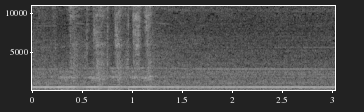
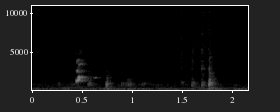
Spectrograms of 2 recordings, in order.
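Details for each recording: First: Curb-find old Bissell PowerForce Bagless 6594 upright vacuum, first run before refurbishing; steady high whine, smooth wind-down after switch-off, bearings okay, fan not off balance, no buzzing or vibration: tired but serviceable motor. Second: Bissell PowerForce Bagless 6594 vacuum cleaner being refurbished, moved by hand with no motor running: two short, high, yelping squeaks from the wheels; squeaking wheels.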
